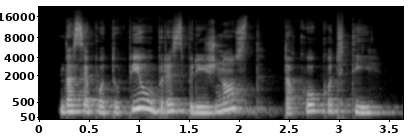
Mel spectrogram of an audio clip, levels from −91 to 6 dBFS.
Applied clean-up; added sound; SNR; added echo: neural mask model Resemble Enhance denoiser.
